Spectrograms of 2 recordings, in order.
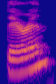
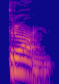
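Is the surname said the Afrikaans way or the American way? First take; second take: American; Afrikaans. First: The surname is said the American way. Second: The surname is said the Afrikaans way. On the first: "in America she goes by Charlize Theron" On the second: "the way she pronounces it in Afrikaans"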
